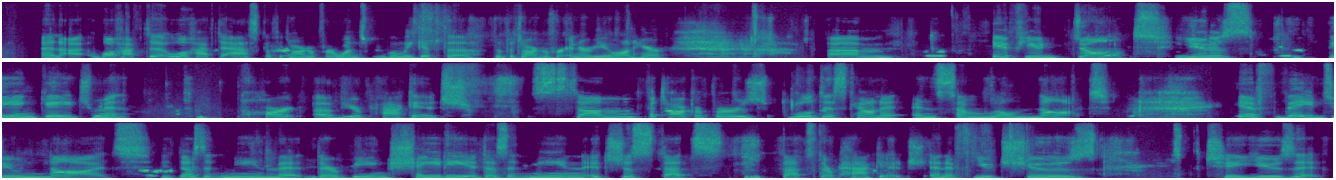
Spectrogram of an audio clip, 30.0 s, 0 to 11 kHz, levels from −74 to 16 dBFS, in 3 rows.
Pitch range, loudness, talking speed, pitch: 175-225 Hz, -20 LUFS, 135 wpm, 195 Hz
